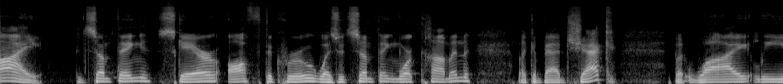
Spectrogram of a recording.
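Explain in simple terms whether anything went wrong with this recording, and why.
Nothing went wrong with this recording of speech. No faults turned up anywhere in it.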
